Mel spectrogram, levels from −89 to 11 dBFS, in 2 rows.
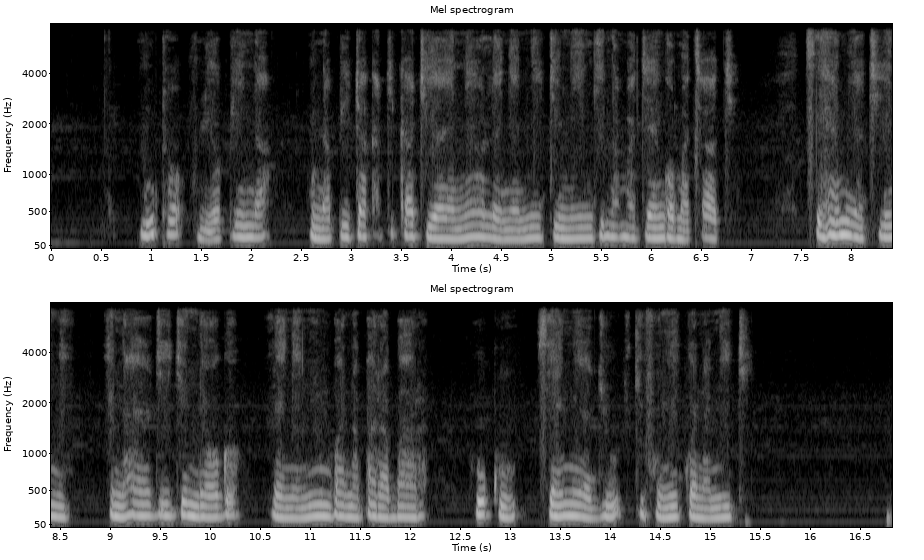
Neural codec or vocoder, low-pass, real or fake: none; 7.2 kHz; real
